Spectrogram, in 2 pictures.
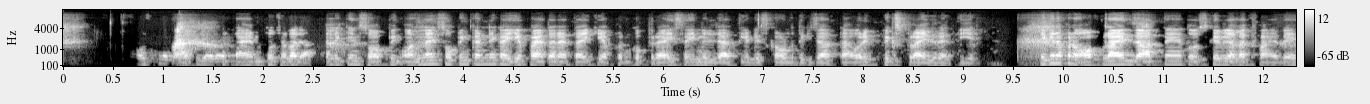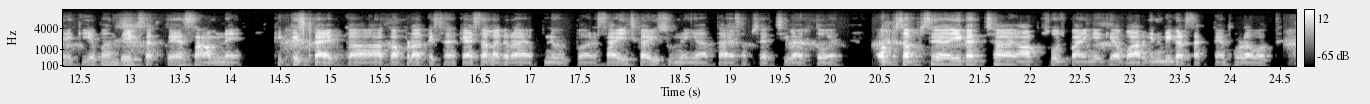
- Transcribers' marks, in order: distorted speech; static; in English: "टाइम"; in English: "शॉपिंग ऑनलाइन शॉपिंग"; in English: "प्राइस"; in English: "डिस्काउंट"; in English: "फिक्स प्राइस"; other background noise; in English: "टाइप"; in English: "साइज़"; in English: "इश्यू"; in English: "बारगेन"
- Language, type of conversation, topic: Hindi, unstructured, आपको शॉपिंग मॉल में खरीदारी करना अधिक पसंद है या ऑनलाइन खरीदारी करना?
